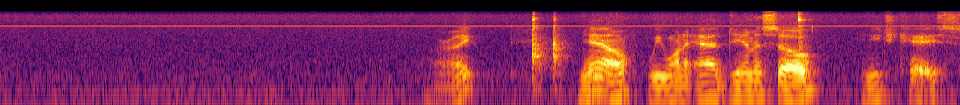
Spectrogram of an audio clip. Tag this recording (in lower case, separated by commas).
speech, dishes, pots and pans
